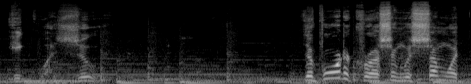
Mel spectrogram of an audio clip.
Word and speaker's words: Iguazú: to Brazil's par nasel iguasu slightly different pronunciation and Portuguese than the Spanish Iguazu the border crossing was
